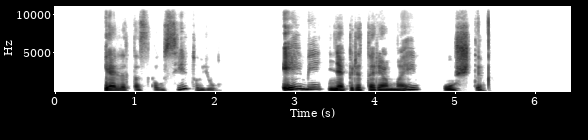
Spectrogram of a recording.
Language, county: Lithuanian, Marijampolė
